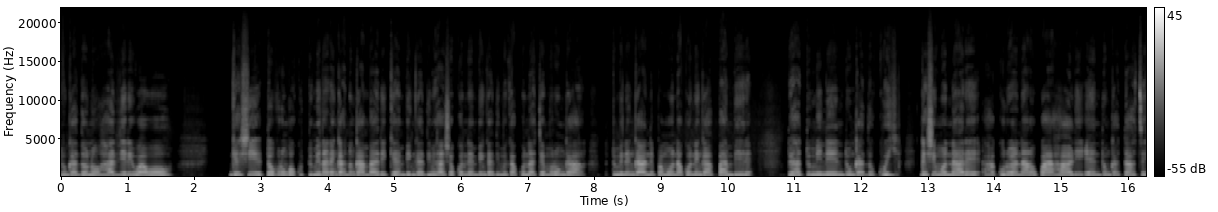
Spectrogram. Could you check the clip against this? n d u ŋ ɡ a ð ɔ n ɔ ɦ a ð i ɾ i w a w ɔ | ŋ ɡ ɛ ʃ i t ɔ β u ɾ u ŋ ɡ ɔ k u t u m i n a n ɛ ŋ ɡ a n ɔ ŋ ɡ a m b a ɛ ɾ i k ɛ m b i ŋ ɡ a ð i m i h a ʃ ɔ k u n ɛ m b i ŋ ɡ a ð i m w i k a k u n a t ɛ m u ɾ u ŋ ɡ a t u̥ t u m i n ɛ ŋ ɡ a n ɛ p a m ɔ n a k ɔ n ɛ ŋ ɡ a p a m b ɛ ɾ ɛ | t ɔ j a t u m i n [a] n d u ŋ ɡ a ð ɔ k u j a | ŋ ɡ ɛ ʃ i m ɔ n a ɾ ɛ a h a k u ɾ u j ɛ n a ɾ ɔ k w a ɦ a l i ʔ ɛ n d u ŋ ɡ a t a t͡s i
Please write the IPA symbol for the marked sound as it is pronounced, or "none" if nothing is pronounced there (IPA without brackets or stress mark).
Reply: ɛ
